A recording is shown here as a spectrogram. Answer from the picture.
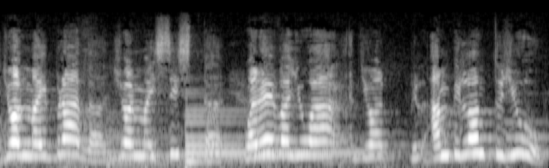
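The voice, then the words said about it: Yorkshire accent. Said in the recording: “picked up the Yorkshire accent”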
